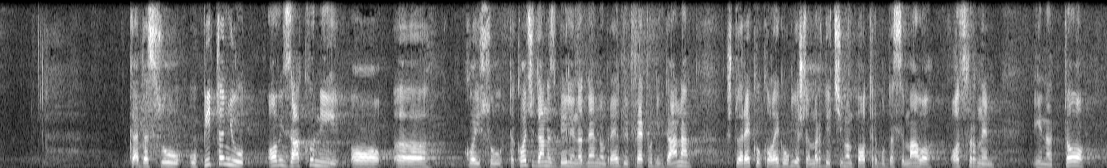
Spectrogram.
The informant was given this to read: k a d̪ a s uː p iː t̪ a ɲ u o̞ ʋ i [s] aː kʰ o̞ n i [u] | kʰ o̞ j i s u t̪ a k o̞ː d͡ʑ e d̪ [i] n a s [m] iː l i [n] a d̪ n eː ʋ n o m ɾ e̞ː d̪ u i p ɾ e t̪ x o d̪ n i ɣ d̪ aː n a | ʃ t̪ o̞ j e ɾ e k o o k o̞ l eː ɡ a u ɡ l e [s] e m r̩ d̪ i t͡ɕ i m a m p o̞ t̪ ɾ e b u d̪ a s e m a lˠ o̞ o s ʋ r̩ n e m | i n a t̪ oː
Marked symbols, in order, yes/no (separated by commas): no, no, no, no, yes, no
